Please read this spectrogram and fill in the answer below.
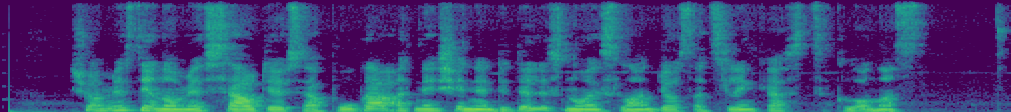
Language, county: Lithuanian, Alytus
